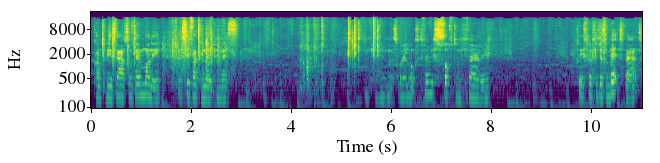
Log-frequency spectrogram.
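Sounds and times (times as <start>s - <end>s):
packaging crinkling: 0.0s - 3.1s, 4.2s - 5.9s.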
